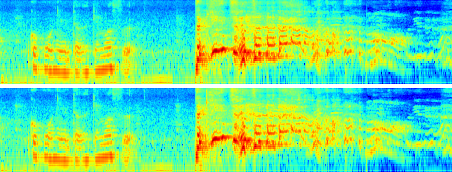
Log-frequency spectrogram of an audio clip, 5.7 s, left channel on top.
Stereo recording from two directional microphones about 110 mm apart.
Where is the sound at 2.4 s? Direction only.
Centre (ahead or behind).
